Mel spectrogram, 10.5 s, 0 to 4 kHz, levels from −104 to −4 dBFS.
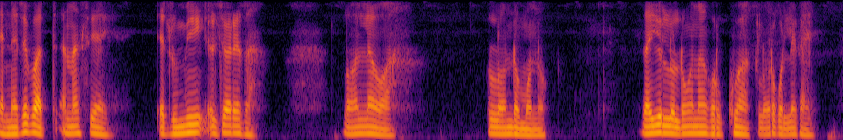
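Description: No technical faults are audible.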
